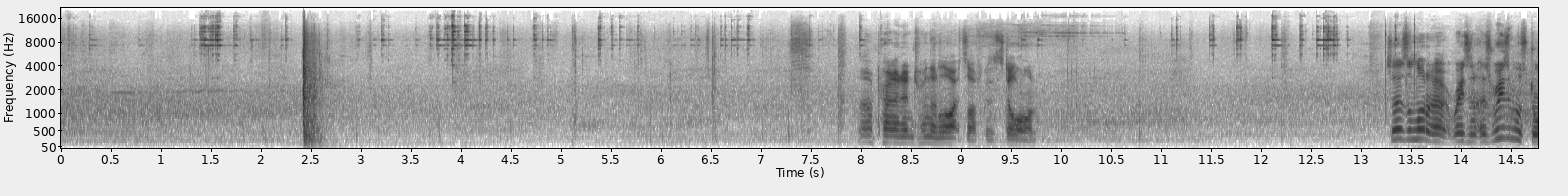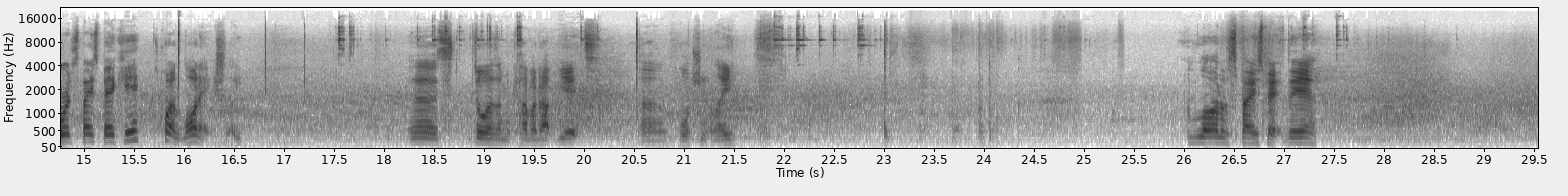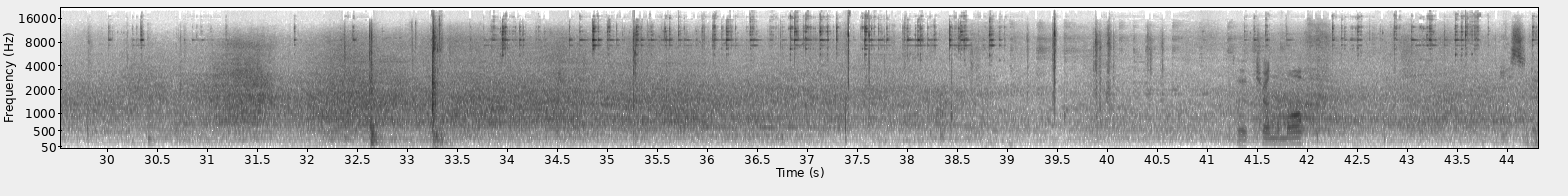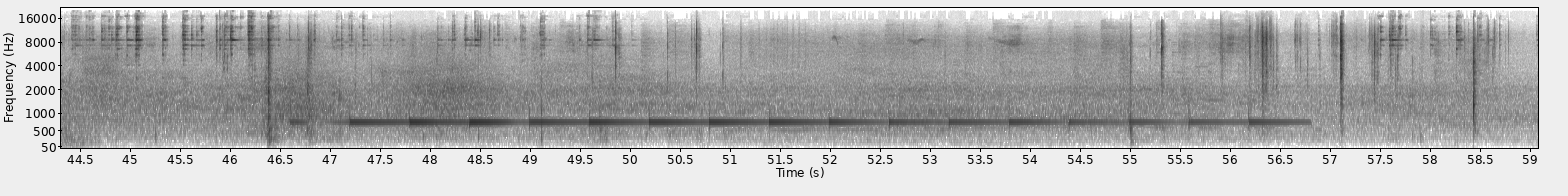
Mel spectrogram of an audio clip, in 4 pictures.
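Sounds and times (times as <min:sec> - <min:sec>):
vehicle road noise: 0:00.0 - 0:59.0
electronic warning chime: 0:46.6 - 0:56.8.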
